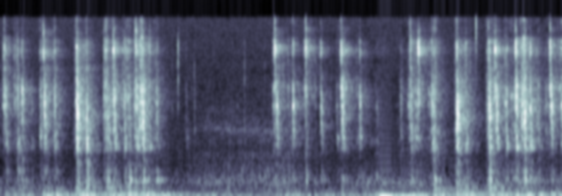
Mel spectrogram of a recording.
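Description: Typing on a computer keyboard: a run of quick key clicks, thinning out for a moment about a second and a half in before picking up again.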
